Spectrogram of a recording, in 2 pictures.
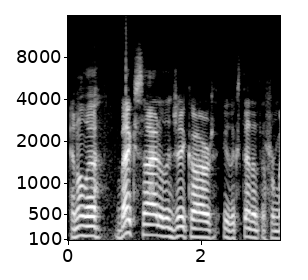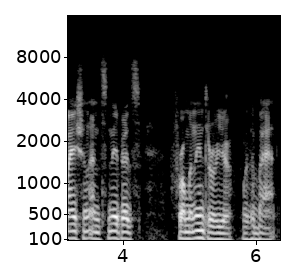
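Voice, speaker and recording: A man's voice: medium pitch, fairly even intonation, moderate pace, phone-quality sound. A man giving explanatory, semi-scripted narration as a video presenter. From Soviet Union.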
